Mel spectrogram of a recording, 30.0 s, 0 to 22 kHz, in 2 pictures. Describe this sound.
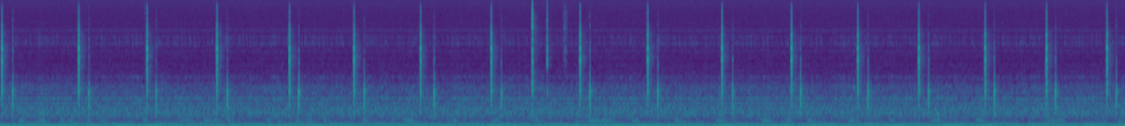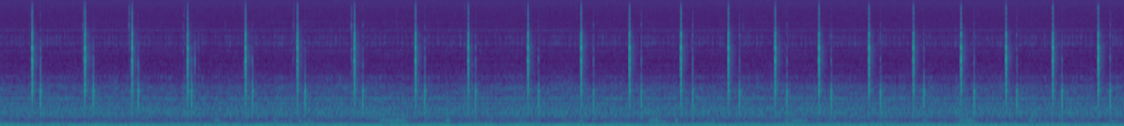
Sound effects > Objects / House appliances
A Fuji Instax Mini 9 camera button clicking. No servo motor.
